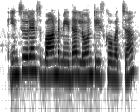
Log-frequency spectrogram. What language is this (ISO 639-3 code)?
tel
